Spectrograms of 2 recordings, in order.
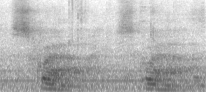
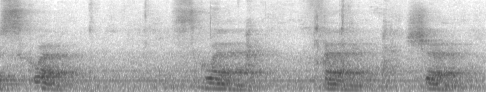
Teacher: quite a substantial number of british people now pronounce this as a monophthong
